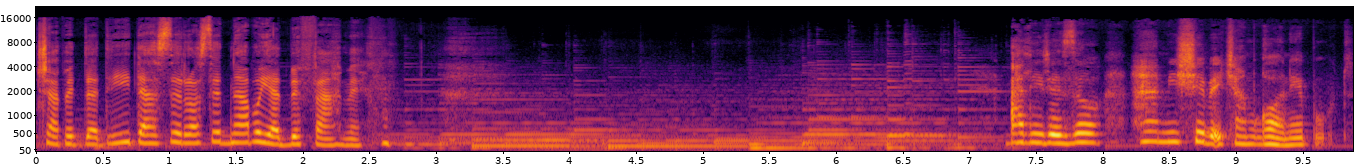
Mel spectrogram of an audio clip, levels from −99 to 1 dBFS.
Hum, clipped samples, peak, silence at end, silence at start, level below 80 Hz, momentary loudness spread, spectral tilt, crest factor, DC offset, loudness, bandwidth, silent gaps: none; under 0.1%; -2 dBFS; 0 s; 0 s; -60 dBFS; 18 LU; -4 dB/octave; 20 dB; under 0.1%; -20 LUFS; 16.5 kHz; none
